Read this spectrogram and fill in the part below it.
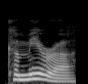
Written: camira

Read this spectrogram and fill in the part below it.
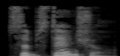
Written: substantial

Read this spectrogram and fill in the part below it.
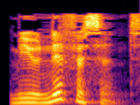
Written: munificent

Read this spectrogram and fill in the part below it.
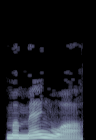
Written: memengwa

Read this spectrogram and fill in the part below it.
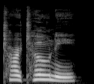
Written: tortoni

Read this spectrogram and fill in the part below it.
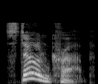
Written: stonecrop

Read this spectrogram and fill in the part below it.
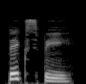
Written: Bixby

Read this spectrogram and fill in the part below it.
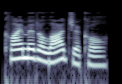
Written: climatological

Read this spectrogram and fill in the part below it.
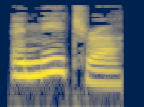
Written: Anitra

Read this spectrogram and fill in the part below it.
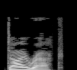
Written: dirac

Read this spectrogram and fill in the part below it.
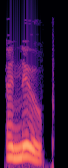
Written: anoop

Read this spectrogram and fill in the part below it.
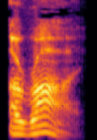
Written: awry

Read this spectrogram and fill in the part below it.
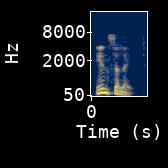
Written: insulate

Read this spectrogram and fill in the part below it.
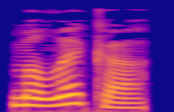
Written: mallika

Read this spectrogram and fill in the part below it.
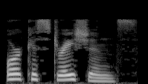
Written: orchestrations

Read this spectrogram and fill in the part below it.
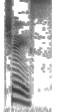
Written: chayce

